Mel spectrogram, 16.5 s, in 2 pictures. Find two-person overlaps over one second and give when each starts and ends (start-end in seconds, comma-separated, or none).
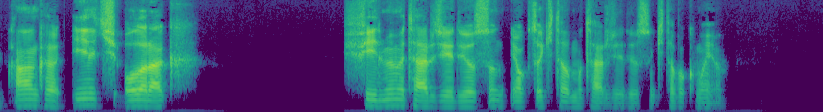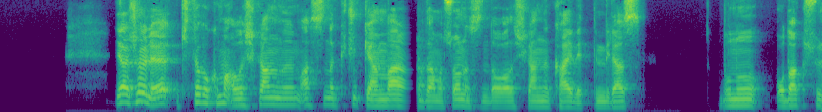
none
